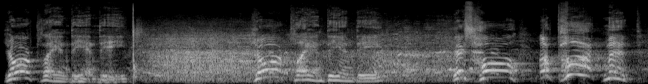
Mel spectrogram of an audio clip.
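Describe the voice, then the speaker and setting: An actor playing an excitable nerdy game master who puts on impressions with theatrical, drawn-out delivery in a sitcom. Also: male voice, high voice, very noisy, exaggerated voice. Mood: mock intense. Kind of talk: sitcom acting. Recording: loud music and laughter over clip.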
